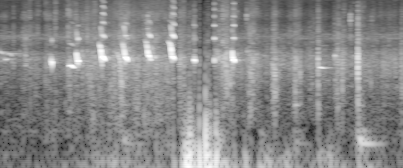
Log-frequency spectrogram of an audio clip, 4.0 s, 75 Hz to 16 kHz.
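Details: Osprey calls at a Hog Island nest with three birds present, 15 August 2020: series of short, sharp, high whistled chirps in quick bursts, with a low thumping knock near the middle.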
